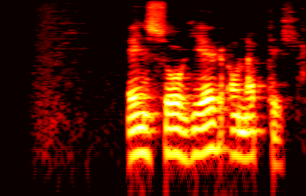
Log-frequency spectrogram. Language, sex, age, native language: Icelandic, male, 40-49, Icelandic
